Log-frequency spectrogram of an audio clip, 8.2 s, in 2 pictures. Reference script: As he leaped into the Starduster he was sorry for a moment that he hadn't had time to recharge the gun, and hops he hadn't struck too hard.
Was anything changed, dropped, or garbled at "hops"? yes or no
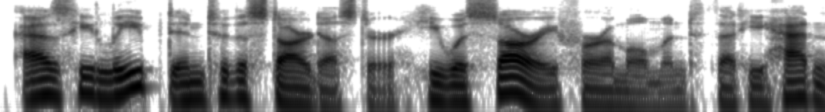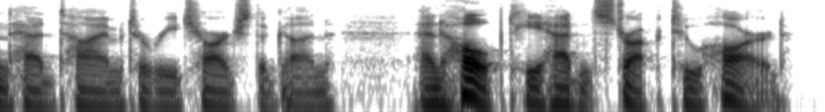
yes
